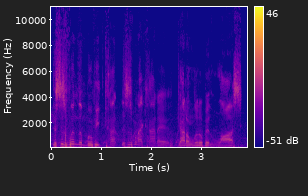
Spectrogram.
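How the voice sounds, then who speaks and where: A man casually chatting through a movie review, haltingly, often repeating and restarting his phrases. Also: mid-range voice. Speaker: video host. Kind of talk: casual chat, movie review over a video game. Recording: basketball game crowd and bouncing behind. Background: basketball video game crowd and ball bounces.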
